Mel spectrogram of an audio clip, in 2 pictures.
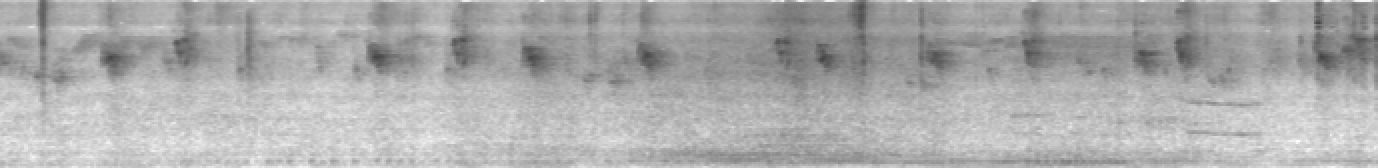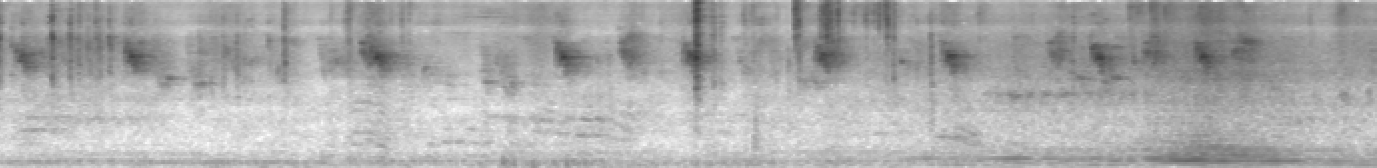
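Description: A small bird chirping over and over, about two short high chirps a second, with a few faint clicks from the knife cutting coconut husk. A low hum swells near the end.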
